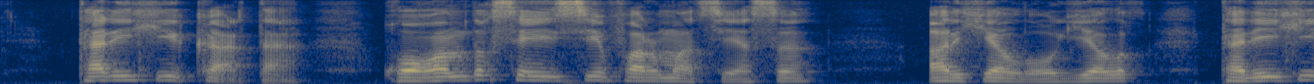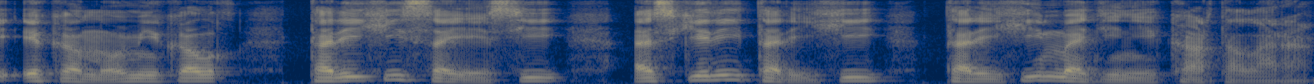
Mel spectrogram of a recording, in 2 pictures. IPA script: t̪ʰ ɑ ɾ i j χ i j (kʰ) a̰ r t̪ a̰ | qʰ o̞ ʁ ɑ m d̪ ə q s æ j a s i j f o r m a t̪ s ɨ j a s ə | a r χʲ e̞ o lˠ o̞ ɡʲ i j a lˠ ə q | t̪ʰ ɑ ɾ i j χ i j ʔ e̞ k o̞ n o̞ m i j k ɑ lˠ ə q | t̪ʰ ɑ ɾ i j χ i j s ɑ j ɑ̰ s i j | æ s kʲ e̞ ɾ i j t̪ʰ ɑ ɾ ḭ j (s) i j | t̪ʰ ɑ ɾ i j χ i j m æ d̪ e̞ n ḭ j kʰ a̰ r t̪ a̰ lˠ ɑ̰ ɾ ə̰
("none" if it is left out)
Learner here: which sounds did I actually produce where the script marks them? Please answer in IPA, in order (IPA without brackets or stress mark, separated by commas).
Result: kʰ, χ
